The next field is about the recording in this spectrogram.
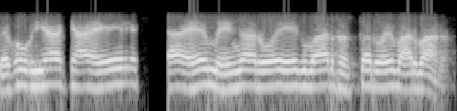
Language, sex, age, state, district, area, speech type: Hindi, male, 30-45, Madhya Pradesh, Ujjain, urban, conversation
